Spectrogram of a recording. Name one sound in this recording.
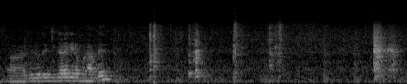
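Pieces of meat tumble from a metal colander into a pan.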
